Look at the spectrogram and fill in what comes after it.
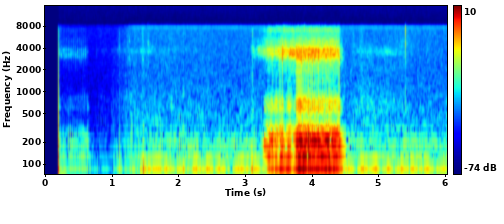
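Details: Hannah, a female bulldog, snoring loudly while asleep indoors: quiet breathing, then one long rasping, rumbling snore of about a second with a low harmonic buzz, fading back to soft breaths.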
